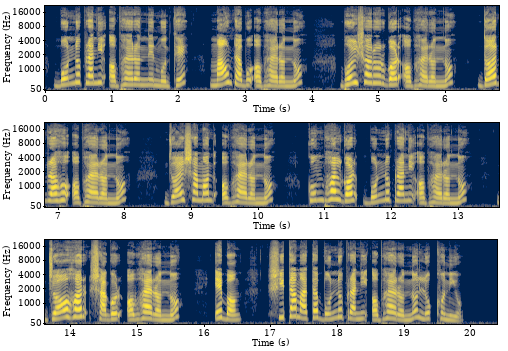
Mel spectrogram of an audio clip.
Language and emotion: Bengali, neutral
